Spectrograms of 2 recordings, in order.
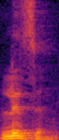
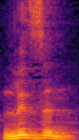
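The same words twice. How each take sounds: First: "listen" as "lis-sun", no T; silent T. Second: Second "listen" as "lis-ten", hard T; sounded T. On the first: Teacher giving the corrected listen, silent T. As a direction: skip the T inside "listen". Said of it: "listen ಅಂತ ಹೇಳಲ್ಲ". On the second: Teacher showing how not to say listen, sounded T. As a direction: hit the T inside "listen". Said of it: "ಅಂತ ಹೇಳಲ್ಲ". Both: Shown as a demonstration.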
